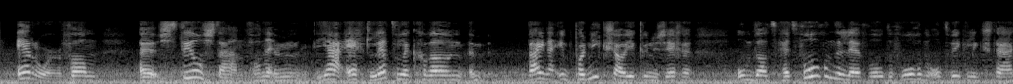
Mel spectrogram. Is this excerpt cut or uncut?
cut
